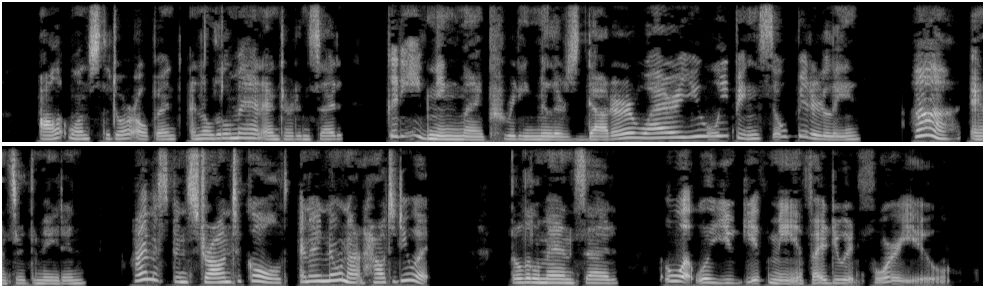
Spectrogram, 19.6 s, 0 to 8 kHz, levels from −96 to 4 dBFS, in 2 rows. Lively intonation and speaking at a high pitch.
Yes: wide, 6.5 semitones; high, 215 Hz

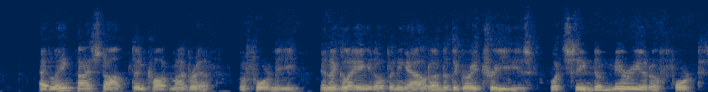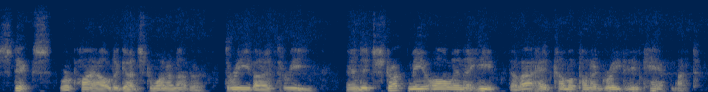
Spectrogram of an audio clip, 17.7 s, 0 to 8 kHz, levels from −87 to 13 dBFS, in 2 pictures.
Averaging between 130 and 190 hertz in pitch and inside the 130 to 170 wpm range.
Yes: medium, 140 Hz; average, 165 wpm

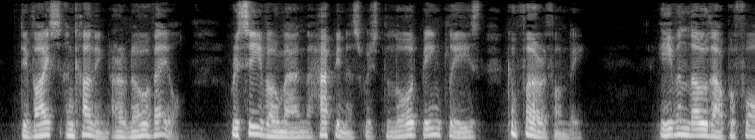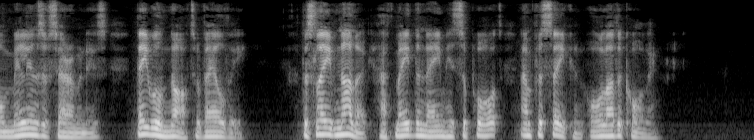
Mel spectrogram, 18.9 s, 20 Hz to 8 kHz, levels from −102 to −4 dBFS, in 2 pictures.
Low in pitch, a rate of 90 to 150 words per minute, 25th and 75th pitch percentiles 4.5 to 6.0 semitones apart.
Yes: low, 110 Hz; average, 145 wpm; average, 5.1 semitones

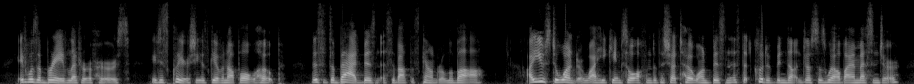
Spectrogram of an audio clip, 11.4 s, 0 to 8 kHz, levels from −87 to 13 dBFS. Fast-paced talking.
Yes: fast, 265 wpm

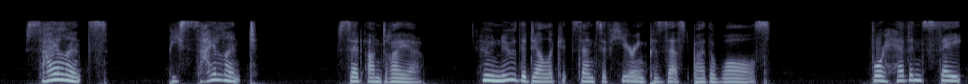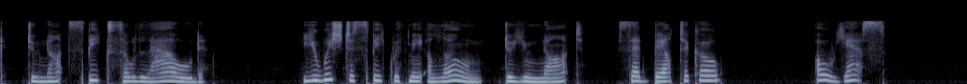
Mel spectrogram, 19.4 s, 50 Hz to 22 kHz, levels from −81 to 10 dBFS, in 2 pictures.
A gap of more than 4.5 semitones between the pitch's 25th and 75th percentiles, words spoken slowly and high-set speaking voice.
No: average, 3.9 semitones; slow, 115 wpm; high, 200 Hz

